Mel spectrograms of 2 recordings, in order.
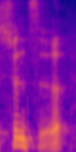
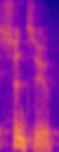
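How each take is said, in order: First: The name has a Chinese pronunciation. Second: The name has an English pronunciation. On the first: "in Chinese, you would say" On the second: "in Western English, you would say"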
